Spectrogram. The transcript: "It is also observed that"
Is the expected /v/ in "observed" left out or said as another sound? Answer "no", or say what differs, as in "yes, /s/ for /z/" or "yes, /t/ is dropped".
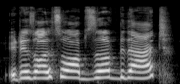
no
